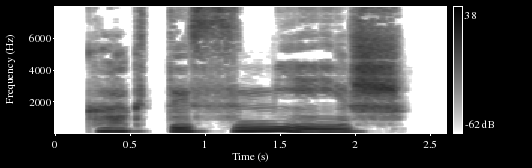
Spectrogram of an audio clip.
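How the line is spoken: Snake-like hissing. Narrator (Russian): уподобившись настоящей змеюке, прошипела Лана

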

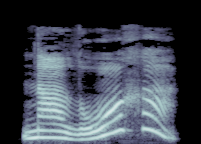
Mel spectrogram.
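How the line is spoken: Hearty laughter. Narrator (Russian): Нина расхохоталась от души

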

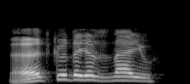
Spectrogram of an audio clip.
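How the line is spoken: Sighing. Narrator (Russian): вздохнул младший

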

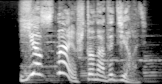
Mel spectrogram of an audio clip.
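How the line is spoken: Exclaiming little cat. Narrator (Russian): воскликнула кошечка

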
